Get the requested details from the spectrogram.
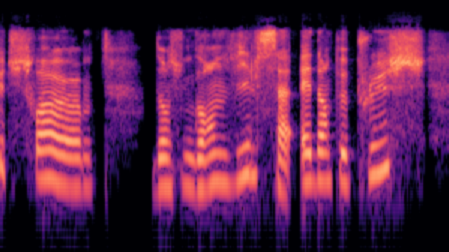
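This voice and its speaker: A woman's voice at a medium pitch. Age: 40s. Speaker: podcast host, guest on another show. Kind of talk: casual chat. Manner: halting, many fillers.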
